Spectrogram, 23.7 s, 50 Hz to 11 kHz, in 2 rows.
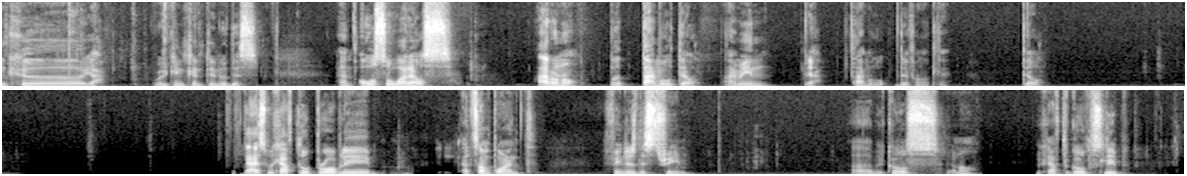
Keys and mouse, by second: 3.8 1, 4.4-5.1 [, 8.2-22.3 ctrl+drag, 22.3-23.6 ctrl+alt+right drag.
